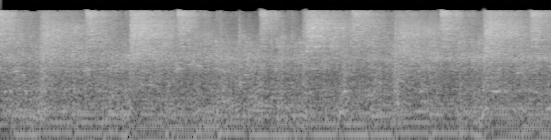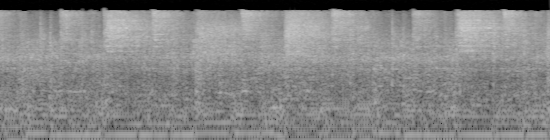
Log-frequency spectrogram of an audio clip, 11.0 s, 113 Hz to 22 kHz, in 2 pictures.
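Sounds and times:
drum kit pounding: 0.0s - 11.0s
rock band playing live: 0.0s - 11.0s.

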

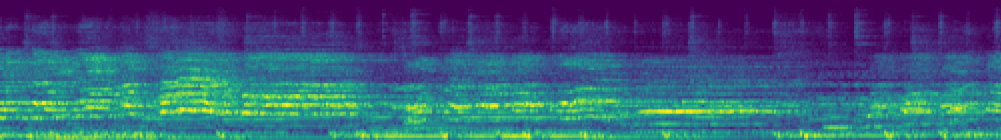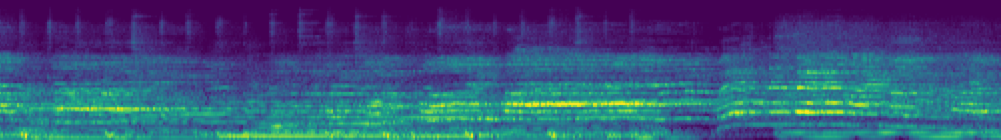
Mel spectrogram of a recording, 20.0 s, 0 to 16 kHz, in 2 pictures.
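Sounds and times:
backing track with bass line: 0.0s - 20.0s
group singing pop song: 0.0s - 20.0s.

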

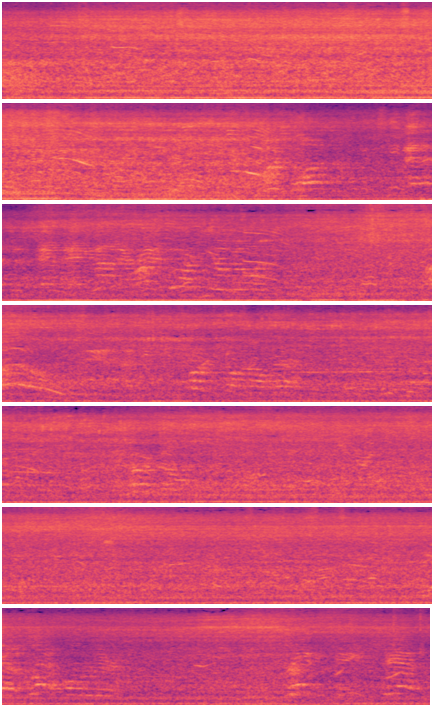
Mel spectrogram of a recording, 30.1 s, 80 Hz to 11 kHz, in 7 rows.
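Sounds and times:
combine harvester engines droning: 0.0s - 30.0s
people talking: 0.0s - 30.0s.

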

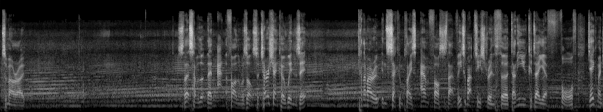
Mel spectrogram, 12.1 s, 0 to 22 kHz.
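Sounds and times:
race car engine steady drone: 0.0s - 12.0s.

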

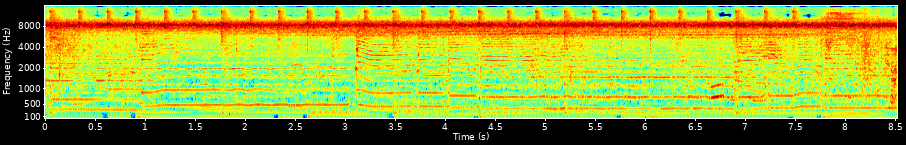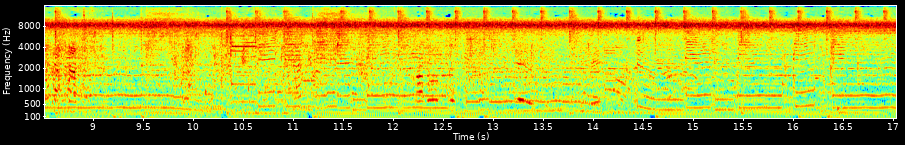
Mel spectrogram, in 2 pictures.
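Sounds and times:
instrumental music with held notes: 0.0s - 17.0s.

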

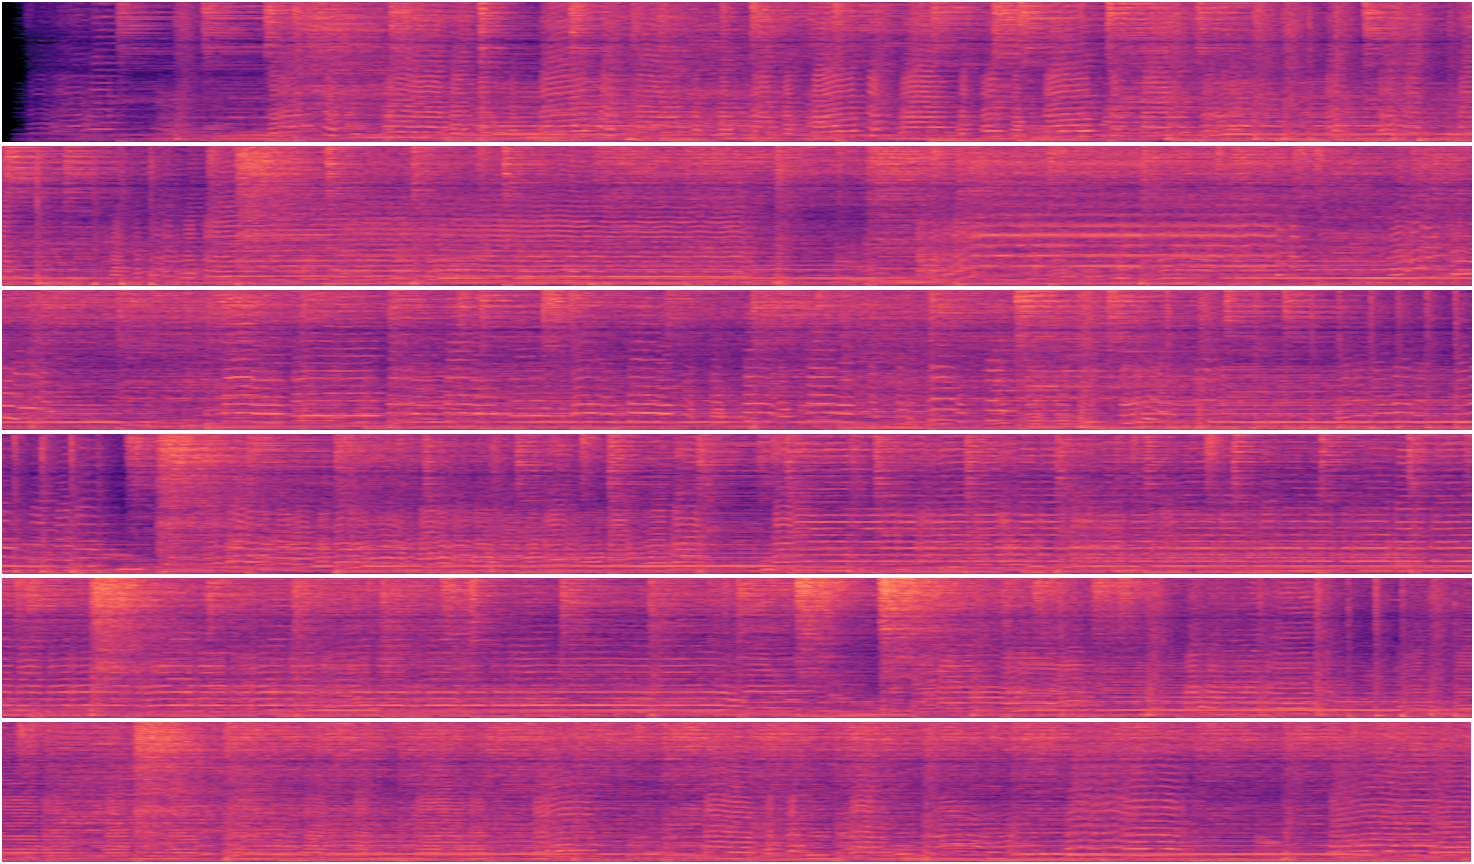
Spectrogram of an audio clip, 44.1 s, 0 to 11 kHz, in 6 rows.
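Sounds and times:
drum kit: 0.0s - 44.0s
electric guitars: 0.0s - 44.0s
trombone: 0.0s - 44.0s
trumpet: 0.0s - 44.0s
saxophones: 0.1s - 44.0s.

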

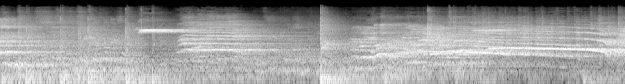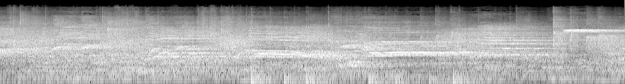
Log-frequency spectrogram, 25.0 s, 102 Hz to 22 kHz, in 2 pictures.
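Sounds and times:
volleyball bouncing on gym floor: 0.3s - 3.2s, 6.4s - 6.9s
referee's whistle blast: 2.7s - 3.6s
players shouting in a hall: 3.4s - 5.5s, 7.3s - 25.0s.

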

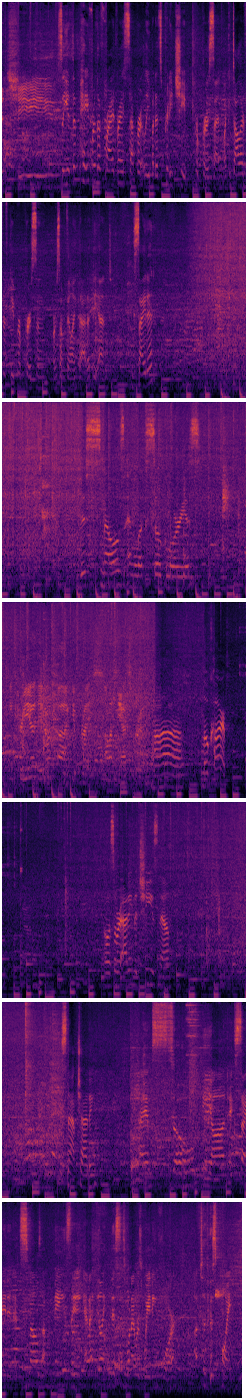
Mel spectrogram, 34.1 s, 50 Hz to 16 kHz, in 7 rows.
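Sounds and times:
background music with beat: 7.1s - 29.3s
food sizzling in a pan: 8.6s - 18.9s, 33.3s - 34.0s.

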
